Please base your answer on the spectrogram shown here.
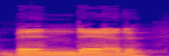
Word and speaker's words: vender: Just a very quick side note getting back to the verb vender. The letters V and B in Spanish make exactly the same sound. So vender is spelled V-E-N-D-R, not B-E-N-D-R.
